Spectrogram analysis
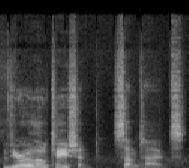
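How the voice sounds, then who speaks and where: Bright-voiced laid-back male gamer. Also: a little high, a little slow. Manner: laid-back, rambling, answers chat questions with small laughs. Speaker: gaming streamer. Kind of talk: casual gameplay chat with viewers.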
